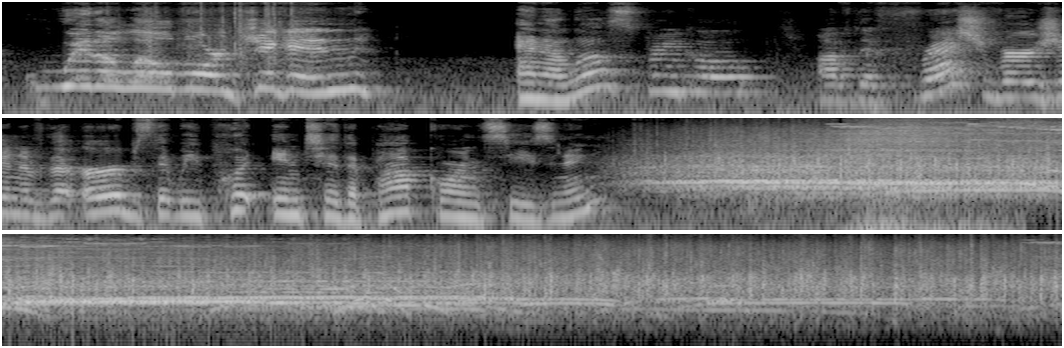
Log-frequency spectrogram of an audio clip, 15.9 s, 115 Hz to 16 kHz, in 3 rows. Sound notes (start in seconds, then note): 8.3 crowd cheering; 9.4 bright chimes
